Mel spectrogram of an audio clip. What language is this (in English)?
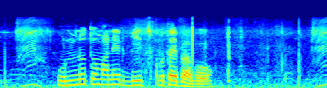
Bangla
